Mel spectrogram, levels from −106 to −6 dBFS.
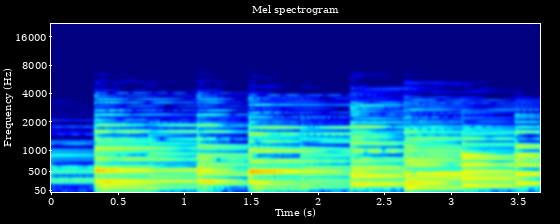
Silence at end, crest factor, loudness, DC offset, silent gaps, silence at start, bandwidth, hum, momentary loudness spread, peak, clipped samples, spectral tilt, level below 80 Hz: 0 s; 14 dB; -41 LUFS; under 0.1%; none; 0 s; 5.4 kHz; none; 5 LU; -26 dBFS; under 0.1%; -6.5 dB/octave; -70 dBFS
